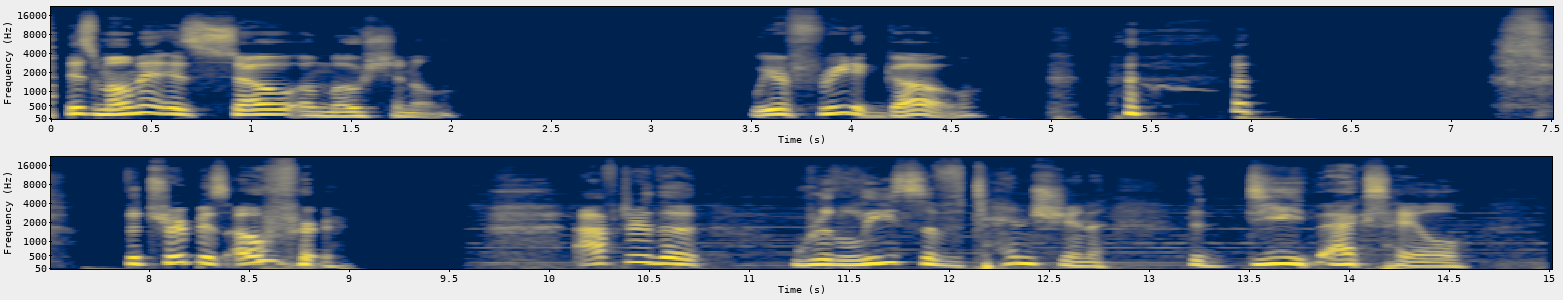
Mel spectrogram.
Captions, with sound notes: This moment is so emotional. We are free to go. [Laughs] The trip is over. After the release of tension, the deep exhale,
